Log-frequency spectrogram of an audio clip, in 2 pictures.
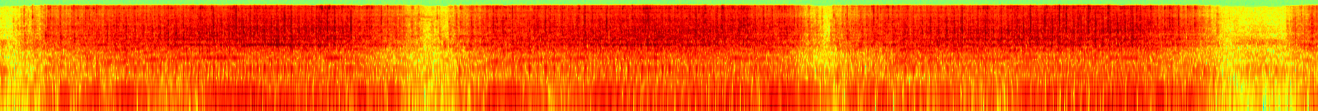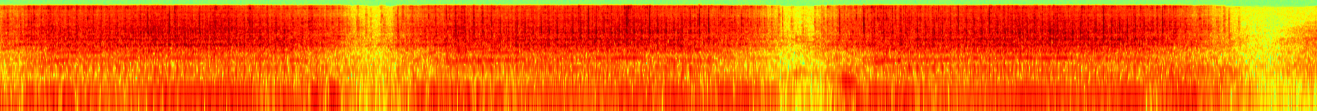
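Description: A sewing machine runs in steady bursts during free-motion quilting of an orange peel design, stitching one arc at a time; about six sustained whirring runs separated by brief pauses, close and loud.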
